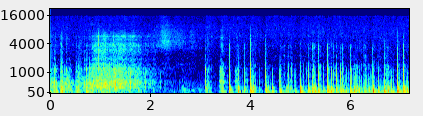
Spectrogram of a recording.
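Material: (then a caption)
Cork. A thin cork sheet curved over a binaural microphone, hollow underneath, is scratched with long acrylic nails, giving a soft rustling texture for the first two seconds. After a brief quiet pause, quick, uneven taps follow, each one a dull, deep, hollow knock with almost no ring.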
